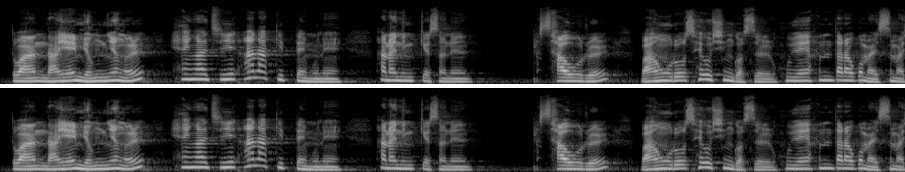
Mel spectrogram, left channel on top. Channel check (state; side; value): identical; both; correlation 1.00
